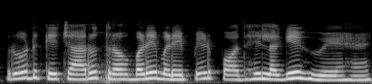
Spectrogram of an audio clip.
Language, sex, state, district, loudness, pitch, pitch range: Hindi, female, Jharkhand, Garhwa, -13 LUFS, 240 Hz, 225-270 Hz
